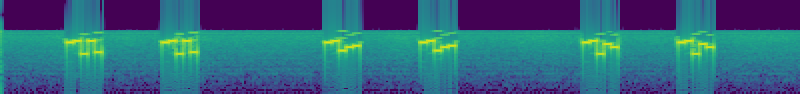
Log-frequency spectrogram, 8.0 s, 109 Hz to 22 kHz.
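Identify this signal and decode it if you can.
Five-tone selective call (ZVEI), heard as quick runs of five tones, tones of about 70 ms. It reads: 89192 89192 89356 89356 89175 89175
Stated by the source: ZVEI five-tone call 89350 received on an SDR.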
